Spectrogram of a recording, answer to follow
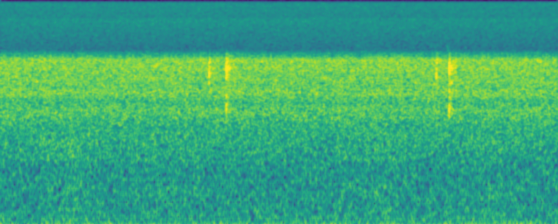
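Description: Near silence with room hiss and two faint computer mouse clicks, one a little before halfway and one near the end.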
